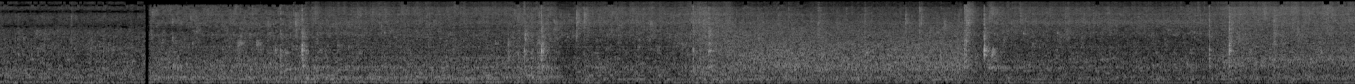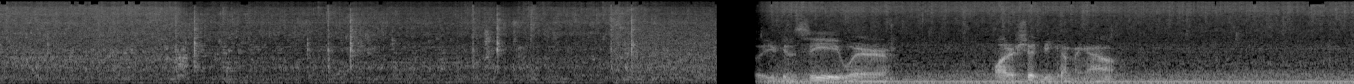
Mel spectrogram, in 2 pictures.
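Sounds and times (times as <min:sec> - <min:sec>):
shower head spraying water: 0:19.5 - 0:27.0.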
